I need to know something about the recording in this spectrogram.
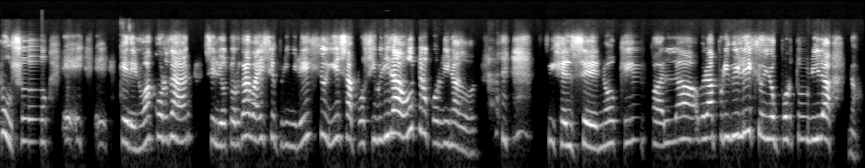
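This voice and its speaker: A woman's voice: high-pitched, lo-fi sound. Woman playing rambling old mother Monona. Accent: Rioplatense Spanish. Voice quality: rambling, hesitant with many fillers. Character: chatty elderly mother Monona, pleading and rambling. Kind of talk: amateur theatre play over video call.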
